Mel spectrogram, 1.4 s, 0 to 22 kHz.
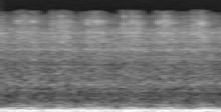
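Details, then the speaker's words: LS1 SS Commodore V8 with big cam and other power mods, first start after flashing a modified PCM tune, no throttle: deep, lumpy, choppy idle around 850 rpm with no stumbles; normal cammed idle. "Okay, listen to that chop. Hopefully you can hear that chop from that cam. That is really good. That's excellent. That's idling perfect."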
